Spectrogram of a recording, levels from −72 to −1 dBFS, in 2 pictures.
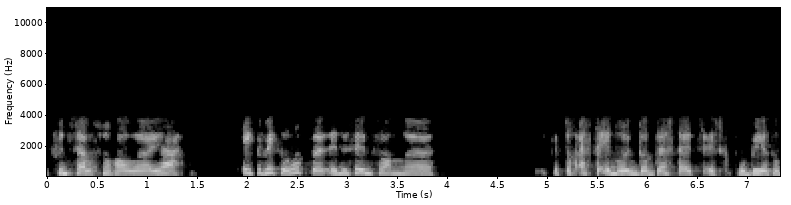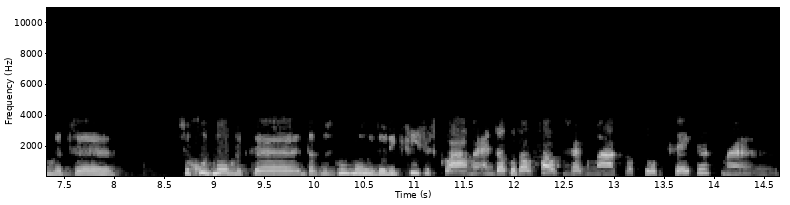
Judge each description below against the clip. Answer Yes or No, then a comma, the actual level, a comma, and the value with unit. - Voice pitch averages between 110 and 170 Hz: No, high, 205 Hz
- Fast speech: Yes, fast, 220 wpm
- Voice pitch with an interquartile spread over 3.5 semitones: No, average, 2.9 semitones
